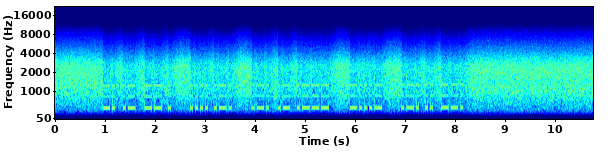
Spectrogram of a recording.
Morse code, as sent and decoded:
-. .- -- . / .... .-. / .-. .- .--- / -...- / .-. .. --.
NAME HR RAJ <BT> RIG

